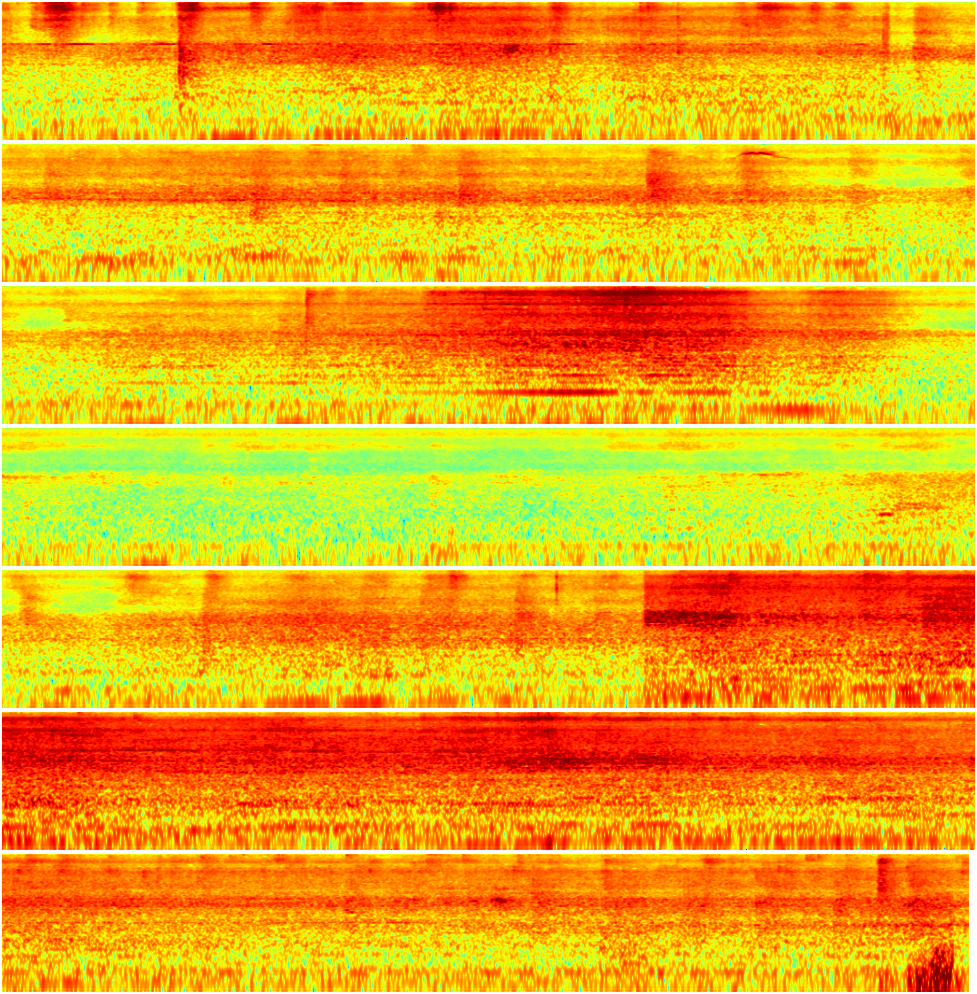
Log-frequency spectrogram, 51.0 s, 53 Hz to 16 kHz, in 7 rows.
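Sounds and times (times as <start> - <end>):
motor vehicle passing by: 15.4 - 21.5, 30.1 - 51.0.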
